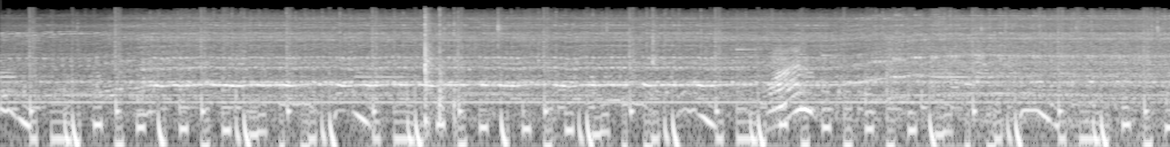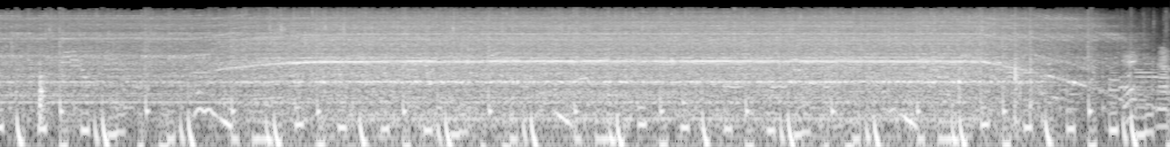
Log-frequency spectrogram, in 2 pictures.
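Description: Stand mixer motor running, beating thick choux dough for churros as eggs are worked in. Its whine steps up in pitch twice as the speed is raised, about a third and about two-thirds of the way through, then winds down at the very end.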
